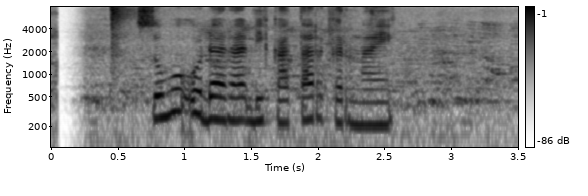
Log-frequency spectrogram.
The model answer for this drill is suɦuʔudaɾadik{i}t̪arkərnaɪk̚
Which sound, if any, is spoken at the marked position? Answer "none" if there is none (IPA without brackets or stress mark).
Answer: a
